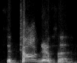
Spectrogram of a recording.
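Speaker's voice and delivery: "photographer" stressed on -TOG-; stress on second syllable. Shown as a demonstration. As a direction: say "photographer" as fuh-TOG-ruh-fer. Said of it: "stress shifts from the first to".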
